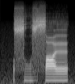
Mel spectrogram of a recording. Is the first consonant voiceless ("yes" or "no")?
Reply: yes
